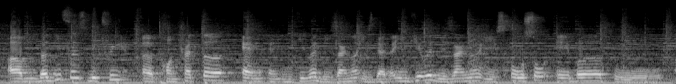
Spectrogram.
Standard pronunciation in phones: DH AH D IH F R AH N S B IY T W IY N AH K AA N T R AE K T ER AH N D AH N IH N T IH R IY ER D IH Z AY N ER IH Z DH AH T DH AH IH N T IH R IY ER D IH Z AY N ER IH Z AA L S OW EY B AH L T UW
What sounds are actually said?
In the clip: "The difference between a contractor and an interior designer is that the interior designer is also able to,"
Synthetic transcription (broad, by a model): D AH D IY F R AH N S B IY T W IY N AH K AA N T R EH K T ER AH N AH N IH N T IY R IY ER D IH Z AY N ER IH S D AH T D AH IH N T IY R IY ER D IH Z AY N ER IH S AA L S OW EY B AH L T UW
